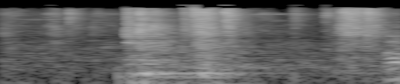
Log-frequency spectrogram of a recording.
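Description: A person's voice, short and indistinct, between quiet pauses.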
